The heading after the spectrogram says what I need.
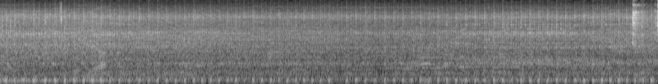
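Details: Yamaha FreeGo scooter that would not start (totally dead ECU) after fitting a new ECU: steady even putter at idle, regular firing with no misses or knocks; normal idle.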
